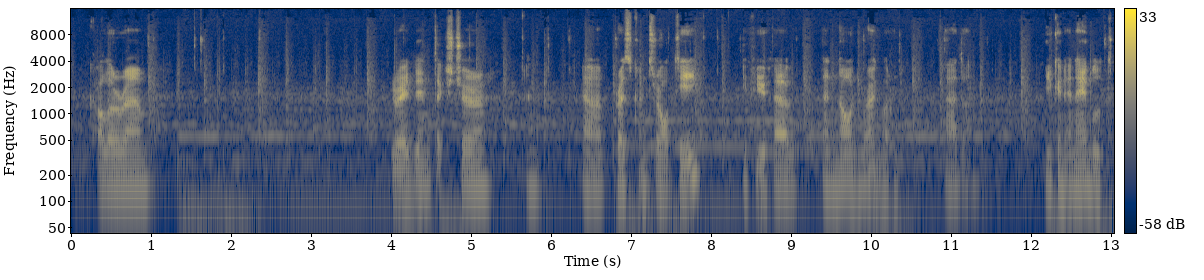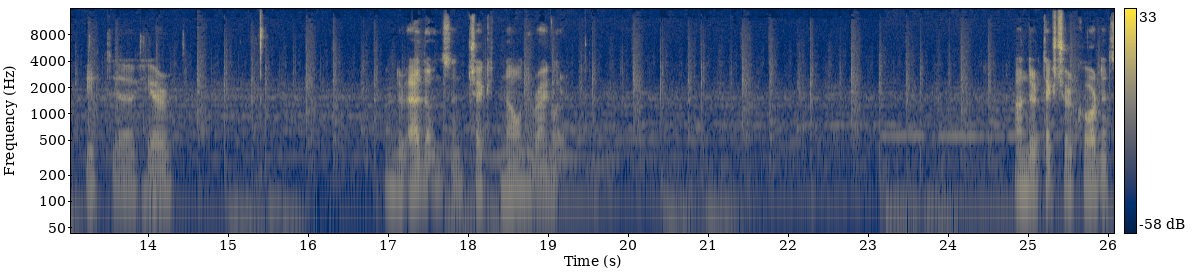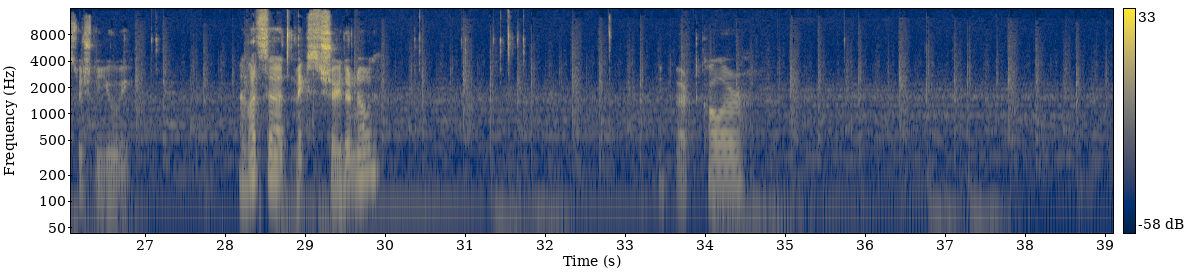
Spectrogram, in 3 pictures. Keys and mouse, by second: 1.8 click, 2.5 shift+a, 5.6 click, 7.3 ctrl+t, 7.8 click, 8.1 click, 8.6 drag, 9.2 click, 10.7-11.4 drag, 19.7-20.4 drag, 20.8 click, 21.4 click, 22.2 click, 22.4 x, 23.6 click, 24.1 click, 26.3 click, 26.9 click, 28.1 click, 28.6 shift+a, 31.1 click, 31.4 shift+a, 35.5 click, 38.4-39.0 drag.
